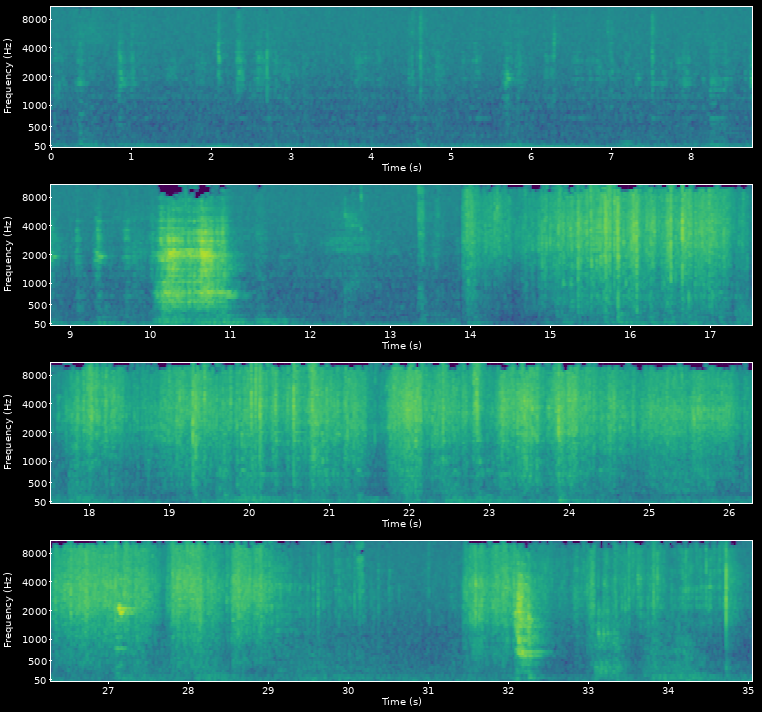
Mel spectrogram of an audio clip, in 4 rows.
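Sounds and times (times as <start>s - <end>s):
plastic film rustling: 13.8s - 35.0s
short sharp squeak: 27.1s - 27.4s.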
